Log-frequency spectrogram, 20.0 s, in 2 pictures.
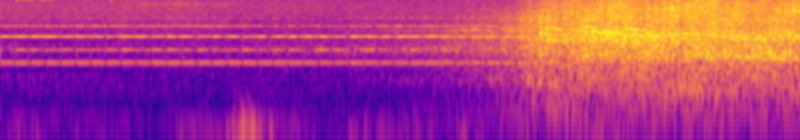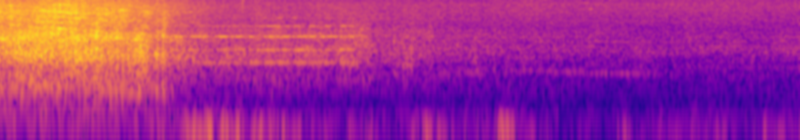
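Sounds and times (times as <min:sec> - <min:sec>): level crossing bell ringing: 0:00.0 - 0:07.4, 0:12.3 - 0:14.8
train passing at speed: 0:00.0 - 0:20.0.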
